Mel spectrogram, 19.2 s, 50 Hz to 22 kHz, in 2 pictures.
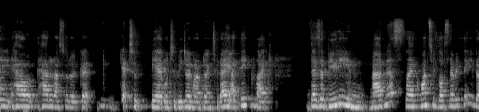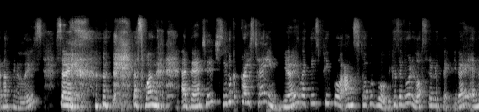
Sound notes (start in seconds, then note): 10.9 laughs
